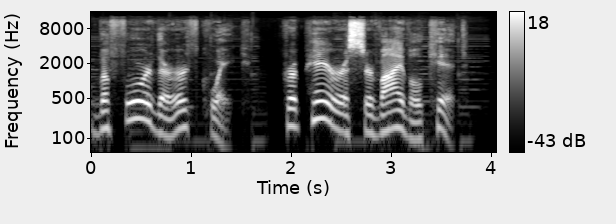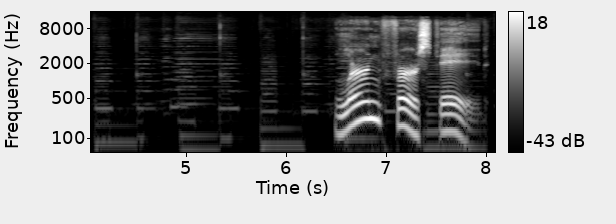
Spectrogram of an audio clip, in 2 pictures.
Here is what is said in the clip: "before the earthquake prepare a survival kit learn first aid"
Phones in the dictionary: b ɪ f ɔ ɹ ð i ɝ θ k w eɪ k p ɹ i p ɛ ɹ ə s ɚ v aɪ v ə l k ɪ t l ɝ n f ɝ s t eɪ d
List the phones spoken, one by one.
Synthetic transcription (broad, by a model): b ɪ f ɔ ɹ ð i ɝ θ k w eɪ k p ɹ i p ɛ ɹ ə s ɚ v aɪ v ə l k ɪ t l ɝ n f ɝ s t eɪ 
